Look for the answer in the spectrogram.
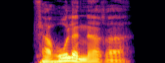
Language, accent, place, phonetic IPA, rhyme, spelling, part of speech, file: German, Germany, Berlin, [fɛɐ̯ˈhoːlənəʁə], -oːlənəʁə, verhohlenere, adjective, De-verhohlenere.ogg
- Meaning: inflection of verhohlen: 1. strong/mixed nominative/accusative feminine singular comparative degree 2. strong nominative/accusative plural comparative degree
